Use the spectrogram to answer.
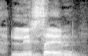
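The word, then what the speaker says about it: listen: करो okay लिसन carefully अब इस वर्ड में दोस्तों टी साइलेंट होता है इसको लिस्टन नहीं पढ़ते हैं लिसन मीस सुनो केयरफुली केयरफुली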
